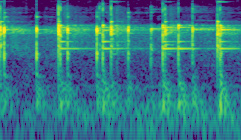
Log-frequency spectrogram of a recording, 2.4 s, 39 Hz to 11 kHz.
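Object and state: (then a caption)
Ringing diabase boulder, rings when struck. A diabase/pyroxenite igneous boulder at Ringing Rocks County Park is struck repeatedly with a hammer in an uneven series of sharp strikes. Each strike gives a bright, metallic clink centered near 3.1 kHz, with a fainter lower tone around 1.5 kHz on some hits. The ring dies away quickly. This boulder has not been banged on before, so it still works and rings.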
